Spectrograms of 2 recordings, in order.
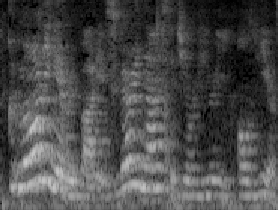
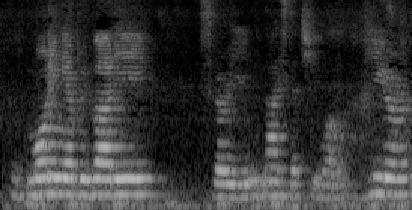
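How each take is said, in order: First: It is said faster, with more excitement. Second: It is said calmly, with little energy.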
